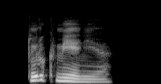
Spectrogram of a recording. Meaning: Turkmenistan (a country in Central Asia)
- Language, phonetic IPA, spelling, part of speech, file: Russian, [tʊrkˈmʲenʲɪjə], Туркмения, proper noun, Ru-Туркмения.ogg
